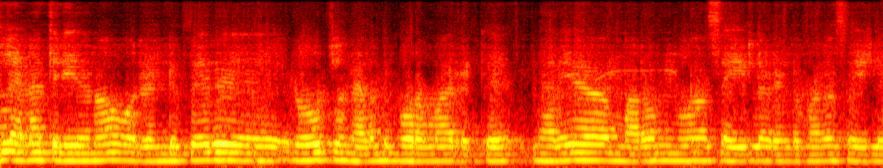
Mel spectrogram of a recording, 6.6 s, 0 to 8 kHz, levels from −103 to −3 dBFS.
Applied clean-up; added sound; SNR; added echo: neural separator model SepFormer DNS4.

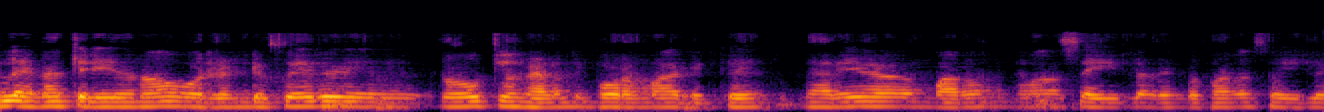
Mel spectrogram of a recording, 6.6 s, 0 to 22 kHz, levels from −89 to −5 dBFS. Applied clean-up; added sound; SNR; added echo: neural mask model DeepFilterNet 3.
